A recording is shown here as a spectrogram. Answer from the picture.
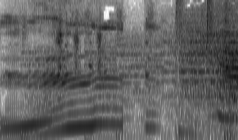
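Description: A man's voice holding one long note that slides upward for about a second, then brief laughter.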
